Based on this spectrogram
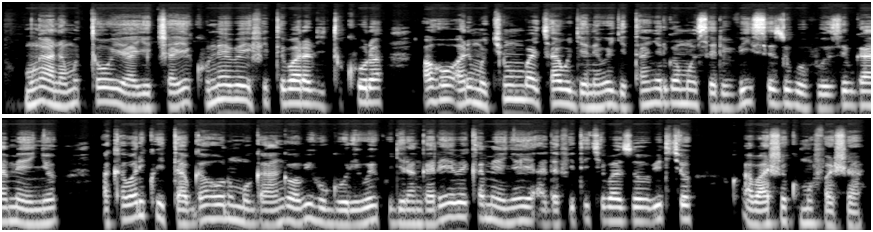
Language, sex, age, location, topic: Kinyarwanda, male, 18-24, Kigali, health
